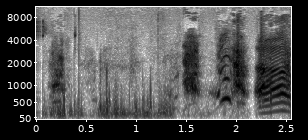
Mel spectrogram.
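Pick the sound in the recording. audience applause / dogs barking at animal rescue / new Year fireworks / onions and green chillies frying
dogs barking at animal rescue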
